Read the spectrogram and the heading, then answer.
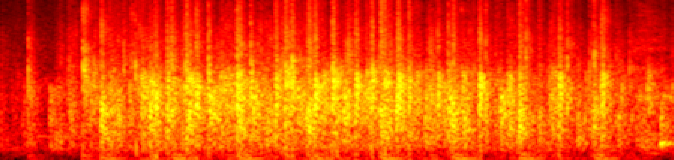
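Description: An audience applauds musicians from an all-state music program, dense loud clapping that starts up quickly and holds steady for about four seconds.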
